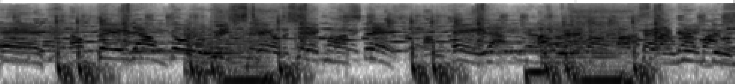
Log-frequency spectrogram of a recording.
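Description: Hip hop track: rapped vocals over a beat with deep bass notes.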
